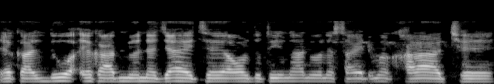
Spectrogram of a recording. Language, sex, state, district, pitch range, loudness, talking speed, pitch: Maithili, male, Bihar, Darbhanga, 140-150 Hz, -17 LUFS, 195 wpm, 145 Hz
